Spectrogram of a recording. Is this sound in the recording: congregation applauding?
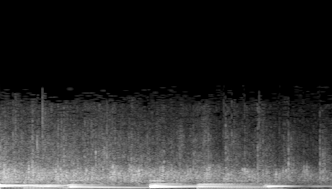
yes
